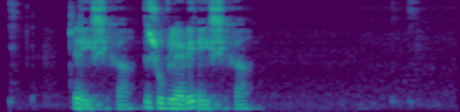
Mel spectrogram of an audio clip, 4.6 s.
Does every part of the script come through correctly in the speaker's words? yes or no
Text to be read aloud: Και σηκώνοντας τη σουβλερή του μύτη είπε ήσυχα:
no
